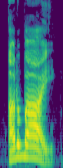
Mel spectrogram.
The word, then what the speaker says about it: あるばーい: A アルバイ、えー、マルバイのイントネーションですね B 中豊。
